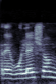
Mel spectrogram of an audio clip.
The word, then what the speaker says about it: regulation: the word regulation okay try not to roll your R regulation try not to roll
